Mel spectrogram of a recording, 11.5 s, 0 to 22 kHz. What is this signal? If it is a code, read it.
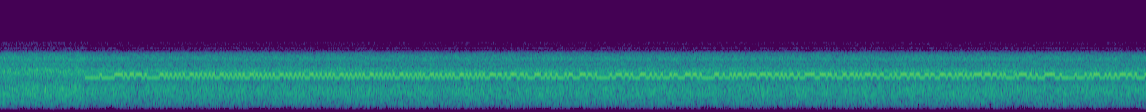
RTTY (50 baud, 170 Hz shift), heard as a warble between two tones, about 1360 Hz centre, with radio static. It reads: RYRYRYRYRYRYRYRYRYRYRY AGN? AGN? PSE RPT UR CALL DE XE5KZF …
